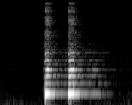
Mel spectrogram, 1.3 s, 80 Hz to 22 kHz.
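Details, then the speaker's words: 1966 Bridgestone 175 motorcycle, first start after sitting 30+ years, key on with battery charger connected: two short, clear mid-pitched honks, strong steady tone; horn works properly. "because the key on is that my battery charger's been there these horns always work"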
